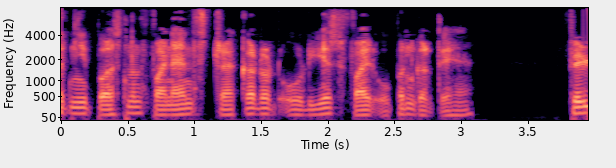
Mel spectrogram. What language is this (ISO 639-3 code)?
hin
